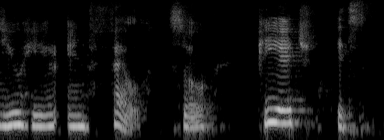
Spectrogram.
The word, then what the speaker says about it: Phil: All right, so for this example, we see PH, so we pronounce it fell, will sketch, TCH, a graph, again PH, for math.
